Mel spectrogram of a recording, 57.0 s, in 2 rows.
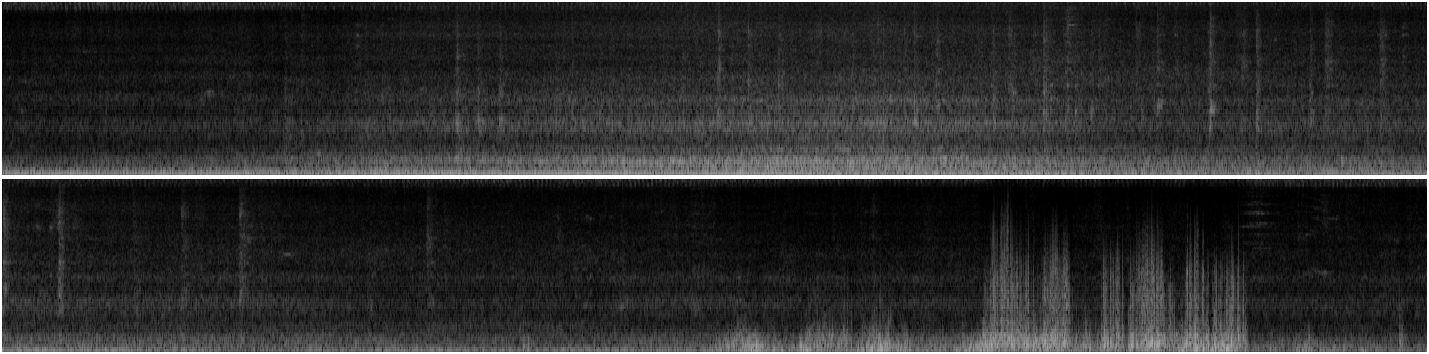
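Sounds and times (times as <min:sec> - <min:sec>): diesel locomotive engine: 0:00.0 - 0:57.0
wheels clicking over rail joints: 0:05.5 - 0:42.9.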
